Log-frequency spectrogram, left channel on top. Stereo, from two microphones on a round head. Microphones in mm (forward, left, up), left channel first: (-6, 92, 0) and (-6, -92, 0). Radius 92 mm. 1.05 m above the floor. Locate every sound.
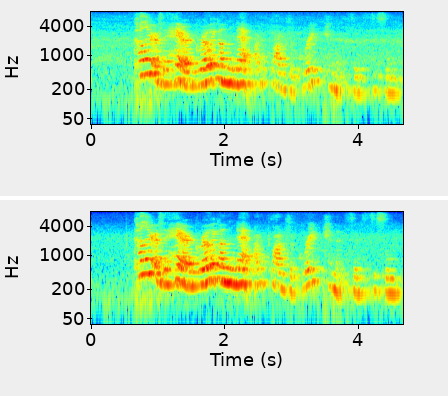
0.6 s a woman speaking: 10° left (ahead or behind), 1.4 m
2.4 s a woman speaking: 40° right (ahead or behind), 0.6 m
